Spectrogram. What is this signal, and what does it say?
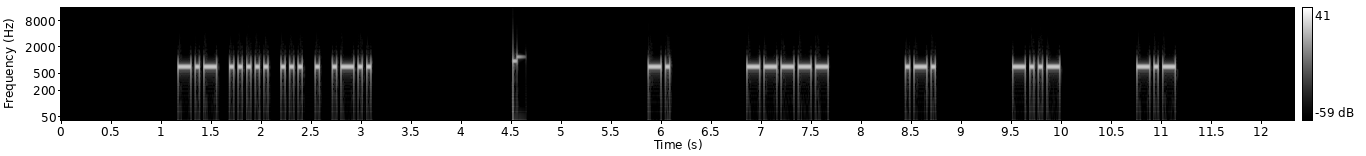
Morse code, heard as a keyed tone, about 28 wpm, spaced as for 14 wpm, 700 Hz. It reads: K5SEL N0RXK
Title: USA Call Signs - 6x Character Spacing - 28wpm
